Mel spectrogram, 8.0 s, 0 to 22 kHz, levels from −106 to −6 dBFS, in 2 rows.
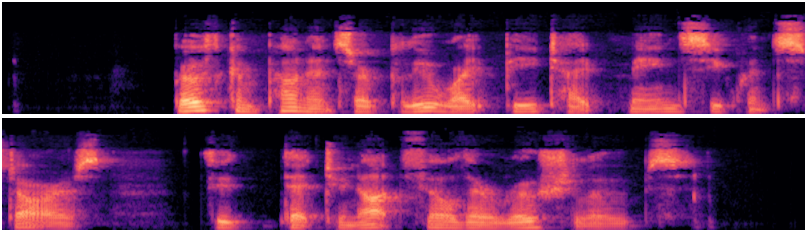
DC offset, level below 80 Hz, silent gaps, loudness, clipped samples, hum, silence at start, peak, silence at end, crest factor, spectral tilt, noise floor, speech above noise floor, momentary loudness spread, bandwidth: under 0.1%; -66 dBFS; none; -25 LUFS; under 0.1%; none; 0.85 s; -4 dBFS; 0.55 s; 24 dB; -2.5 dB/octave; -87 dBFS; 61 dB; 13 LU; 13.5 kHz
